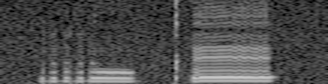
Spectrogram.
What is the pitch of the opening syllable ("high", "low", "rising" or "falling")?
low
